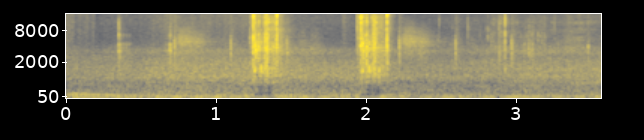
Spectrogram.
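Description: A VFC MP5 gas blowback airsoft gun fires BBs outdoors in two short bursts of sharp, snappy cracks that stand above a constant wind-like rush.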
